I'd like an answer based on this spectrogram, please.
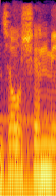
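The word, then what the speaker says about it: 周炫美: 대부분 알고 있는 사실이지요 주현미의 중국어 발음은 저우 쉔 매 입니다 주현미 아버지 죽음 분은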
